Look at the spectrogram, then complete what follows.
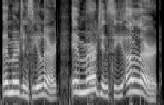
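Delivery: high, loud mock robot alarm; Adam. A narrator's reading. Boy mimicking the robot's alarm, loud robot voice. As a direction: blare it like a robot siren. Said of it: "in his best Adam voice".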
